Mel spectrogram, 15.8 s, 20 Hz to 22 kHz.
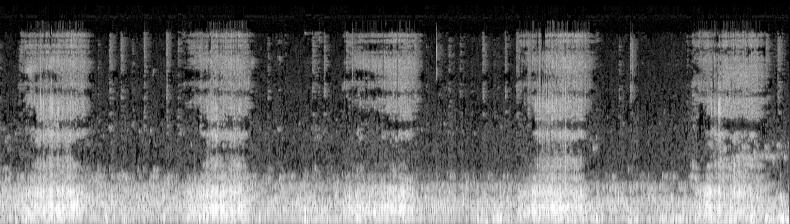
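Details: Two people snoring: steady, rough snores on each breath in, about every three and a half seconds, roughly 17 a minute; ordinary snoring.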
